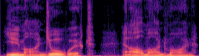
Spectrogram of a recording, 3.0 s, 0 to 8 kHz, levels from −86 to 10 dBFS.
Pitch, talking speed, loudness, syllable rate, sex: 90 Hz, 160 wpm, -15 LUFS, 3.2 syllables/s, male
